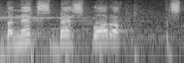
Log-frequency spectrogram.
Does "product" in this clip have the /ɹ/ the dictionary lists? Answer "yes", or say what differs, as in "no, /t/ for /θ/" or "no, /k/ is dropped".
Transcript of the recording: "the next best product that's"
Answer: no, /ɹ/ is dropped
